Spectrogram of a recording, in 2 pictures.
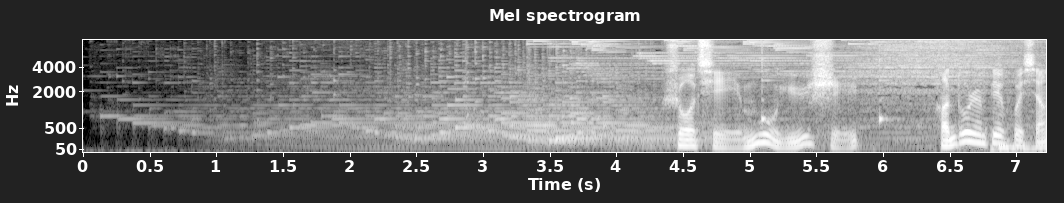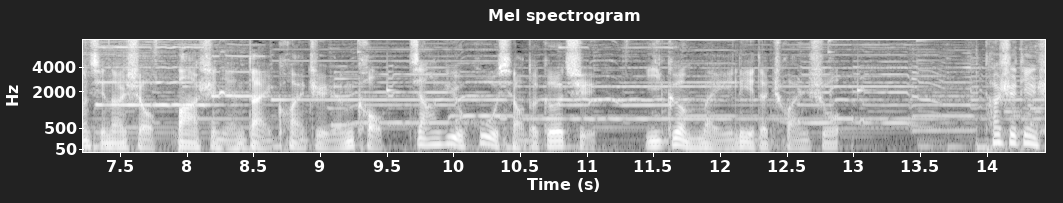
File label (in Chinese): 男 电视片解说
